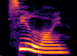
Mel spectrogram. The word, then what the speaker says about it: silloin: adverb of Time pronounced silloin with the stress on the first syllable hän means he or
